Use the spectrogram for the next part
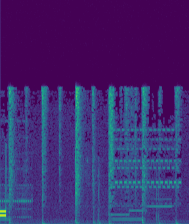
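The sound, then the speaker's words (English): A telephone rings with an electronic ringtone for an incoming call from a toll-free number: steady beeping tones over a regular pulse of sharp beats about every half second, clear, with no one speaking. “There's a toll-free number calling us.”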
